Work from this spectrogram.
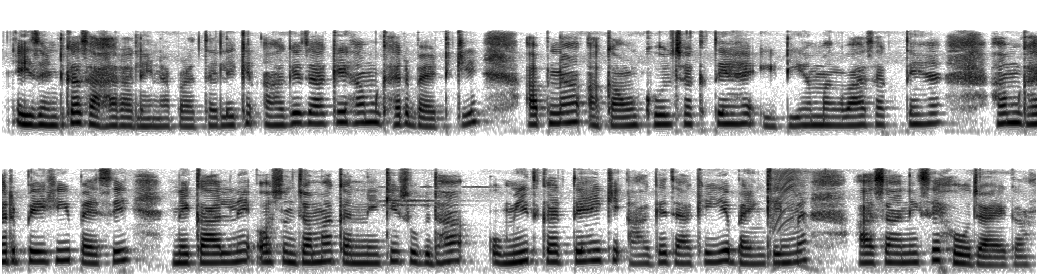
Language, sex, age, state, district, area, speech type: Hindi, female, 45-60, Madhya Pradesh, Bhopal, urban, spontaneous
